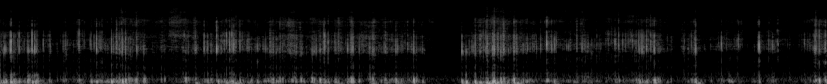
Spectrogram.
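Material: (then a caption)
Vinyl. Long glittery nails scratch across a flexible, iridescent holographic scale vinyl sheet covered in raised, scale-like bumps. The result is a dense, continuous rattling scratch with bright, crinkly highs over a low rumble, pausing briefly near the middle before resuming.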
